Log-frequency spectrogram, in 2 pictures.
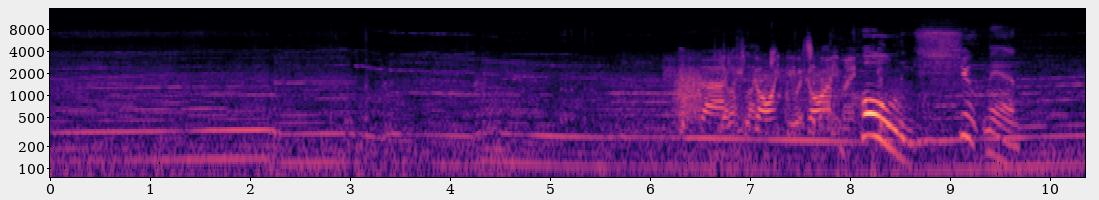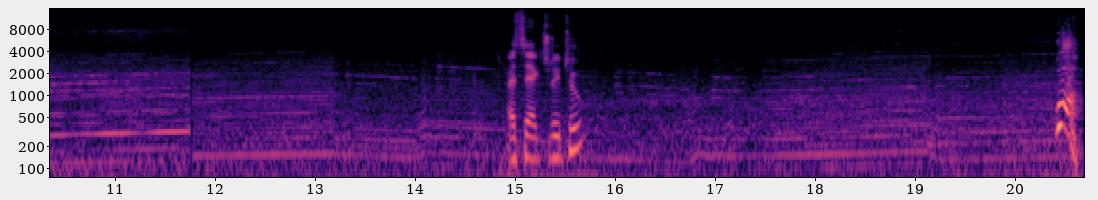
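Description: A racing car engine drones steadily, its pitch shifting with gear changes.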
